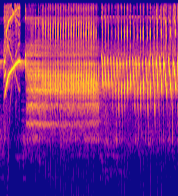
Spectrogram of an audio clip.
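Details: Young canary, a song-training (masteran) bird, gives one rising whistle, then a long, dense, grumbling buzz lasting over a second, changing into a quick rhythmic pulsed trill.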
